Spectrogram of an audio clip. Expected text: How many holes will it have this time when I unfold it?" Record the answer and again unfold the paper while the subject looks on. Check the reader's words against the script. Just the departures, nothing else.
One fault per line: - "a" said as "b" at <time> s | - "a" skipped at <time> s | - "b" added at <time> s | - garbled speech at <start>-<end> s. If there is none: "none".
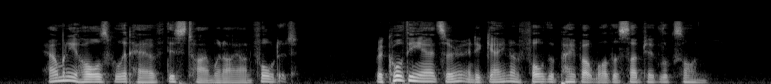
none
